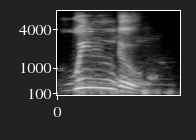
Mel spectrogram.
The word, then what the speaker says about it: window: second syllable so the option D is window window window and I saw Sean D window is the one that has its own stress marker on the first syllable window alright so then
